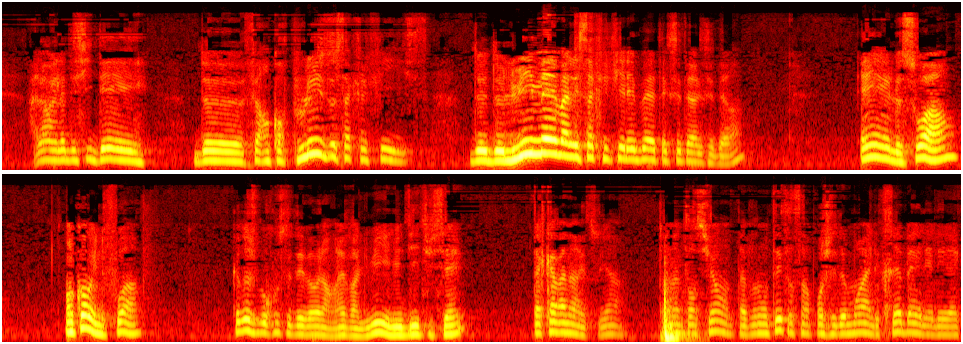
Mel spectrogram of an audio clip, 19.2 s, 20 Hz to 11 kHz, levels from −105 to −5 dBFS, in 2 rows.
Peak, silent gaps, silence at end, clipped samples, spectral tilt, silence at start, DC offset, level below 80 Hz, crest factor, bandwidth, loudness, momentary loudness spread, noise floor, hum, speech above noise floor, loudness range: -6 dBFS; none; 0 s; under 0.1%; -7.5 dB/octave; 0.3 s; under 0.1%; -44 dBFS; 22 dB; 9.4 kHz; -27 LUFS; 15 LU; -63 dBFS; none; 37 dB; 9 LU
